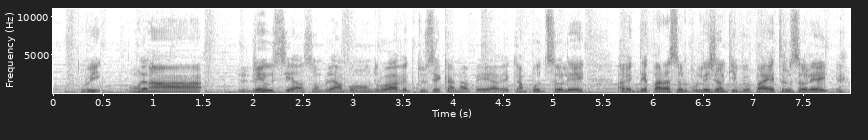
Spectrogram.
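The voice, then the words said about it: Italian-accented French. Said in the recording (French): “avec ce bel accent”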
